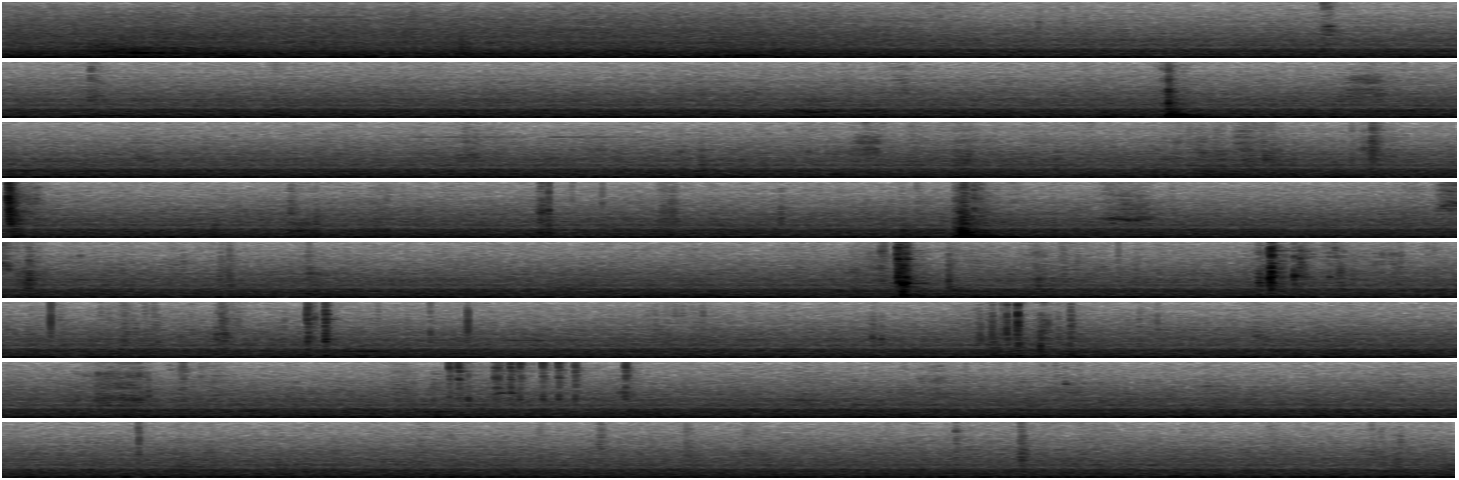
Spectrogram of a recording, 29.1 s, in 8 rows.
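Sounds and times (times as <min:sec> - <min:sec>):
car engine idling: 0:00.0 - 0:02.8.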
